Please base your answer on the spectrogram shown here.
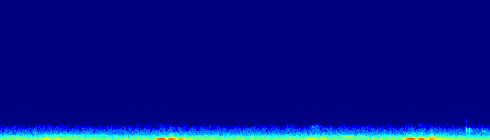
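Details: Southern ground hornbill, known as Bromvoël and regarded by the Xhosa as the sacred rain bird, gives deep booming calls: loud groups of three hollow booms at two and five seconds, each preceded by softer, lower paired booms.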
